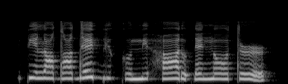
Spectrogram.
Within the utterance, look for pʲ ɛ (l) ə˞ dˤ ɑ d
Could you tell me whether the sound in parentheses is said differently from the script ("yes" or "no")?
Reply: no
